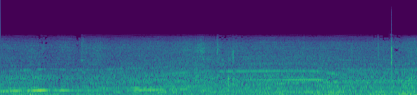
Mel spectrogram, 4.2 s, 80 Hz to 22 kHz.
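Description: Tatra T6A2D tram running, heard from inside the passenger car: a steady low rumble of wheels on rail under a thin motor whine that climbs slowly in pitch and stops about three seconds in. A sharp click comes just before the end.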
